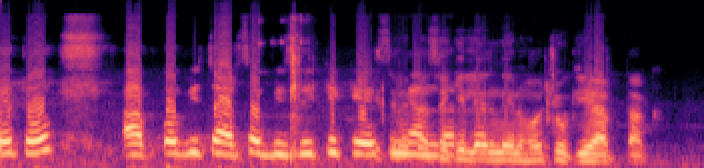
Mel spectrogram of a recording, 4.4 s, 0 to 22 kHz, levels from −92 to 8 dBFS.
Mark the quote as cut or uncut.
cut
